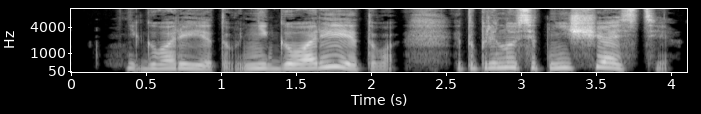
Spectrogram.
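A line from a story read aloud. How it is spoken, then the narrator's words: Tearful, crying woman. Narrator (Russian): женщина начала плакать, и сквозь слезы она повторяла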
